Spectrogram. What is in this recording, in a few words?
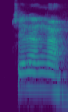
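"ceranggah", Malay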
